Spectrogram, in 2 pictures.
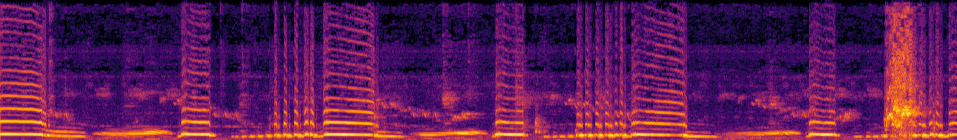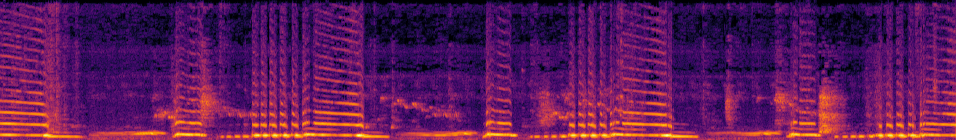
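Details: Local Barbary doves cooing steadily as a lure for training other doves: repeated phrases of an abrupt rising note and a rolling, vibrating coo, about every two seconds, with several birds overlapping.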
